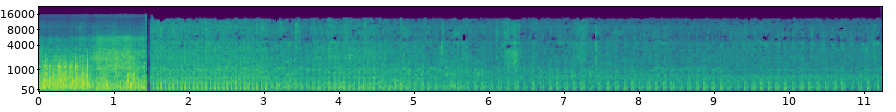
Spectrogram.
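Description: Motorbike riding along with a loud rush of engine and wind noise, which cuts off abruptly about a second and a half in. After the cut comes a small motorbike engine running slowly, with a steady, rapid, even pulse.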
